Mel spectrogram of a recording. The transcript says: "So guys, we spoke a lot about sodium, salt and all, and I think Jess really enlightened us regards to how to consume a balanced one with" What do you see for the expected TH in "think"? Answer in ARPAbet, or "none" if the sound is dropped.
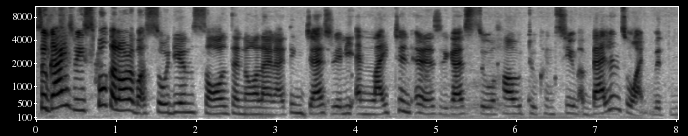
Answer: T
